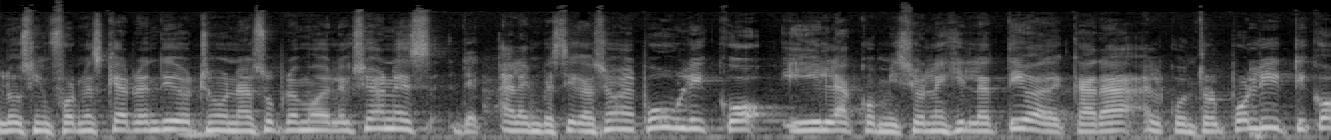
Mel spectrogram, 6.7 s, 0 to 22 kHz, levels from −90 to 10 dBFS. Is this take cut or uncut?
cut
